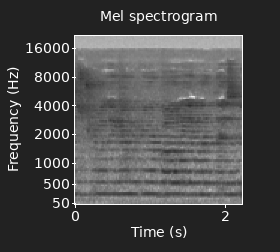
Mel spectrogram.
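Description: A single voice chanting an Orthodox liturgical text on a nearly constant reciting note, broken into short syllables.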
